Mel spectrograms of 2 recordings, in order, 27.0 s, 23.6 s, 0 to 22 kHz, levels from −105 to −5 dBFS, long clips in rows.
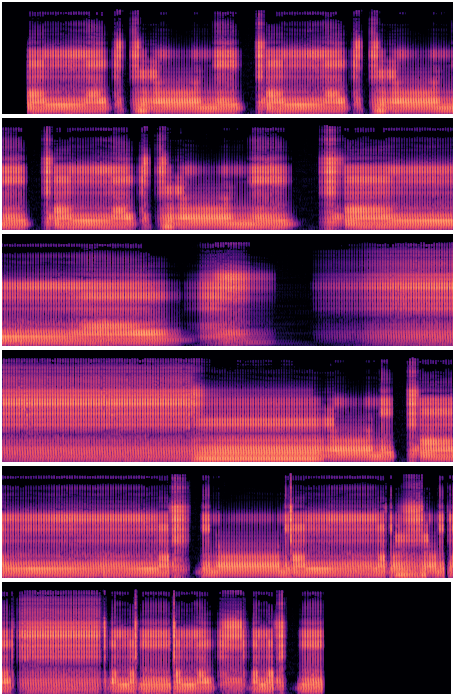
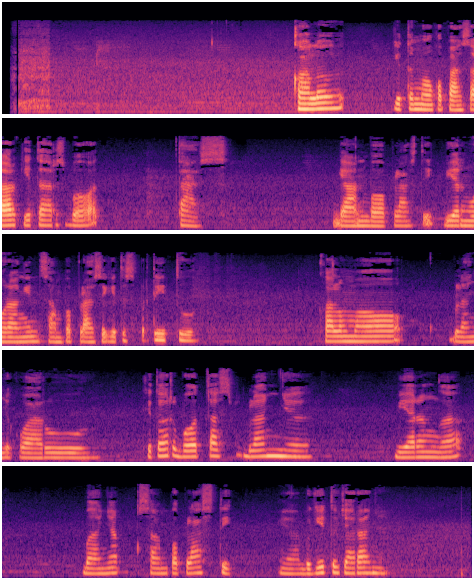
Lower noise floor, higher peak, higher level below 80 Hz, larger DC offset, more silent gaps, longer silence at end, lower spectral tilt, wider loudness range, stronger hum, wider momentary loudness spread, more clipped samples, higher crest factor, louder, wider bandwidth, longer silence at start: first, under -90 dBFS vs -57 dBFS; about the same, 0 dBFS vs -2 dBFS; first, -54 dBFS vs -66 dBFS; neither; neither; first, 1.3 s vs 0.85 s; second, -3.5 dB/octave vs -6 dB/octave; second, 3 LU vs 9 LU; neither; second, 6 LU vs 21 LU; neither; about the same, 26 dB vs 24 dB; about the same, -24 LUFS vs -25 LUFS; first, 16 kHz vs 11.5 kHz; about the same, 0.25 s vs 0.15 s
